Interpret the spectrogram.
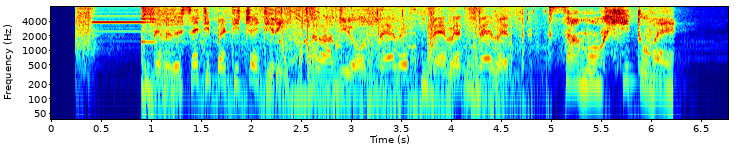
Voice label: RADIO ID

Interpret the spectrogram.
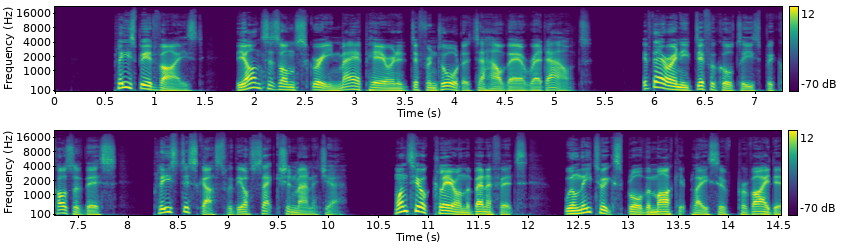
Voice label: elearning

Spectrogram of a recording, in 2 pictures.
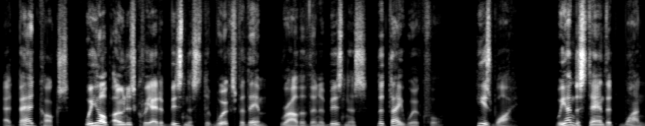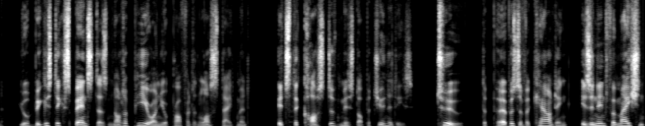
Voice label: IVR

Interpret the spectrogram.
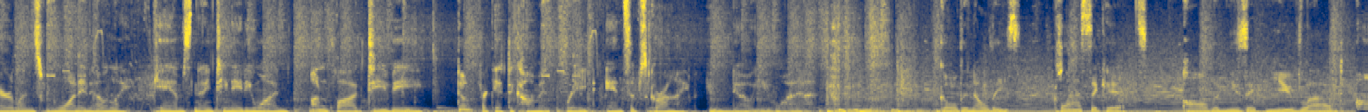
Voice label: Radio Imaging

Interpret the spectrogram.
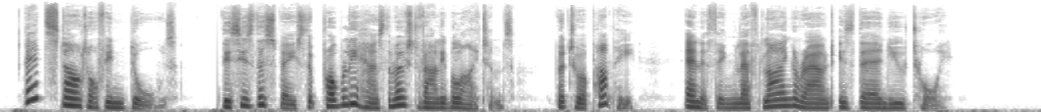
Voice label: Documentary read about puppies

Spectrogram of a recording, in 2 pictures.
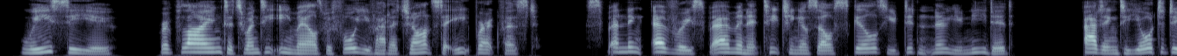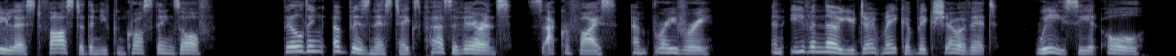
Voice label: UK

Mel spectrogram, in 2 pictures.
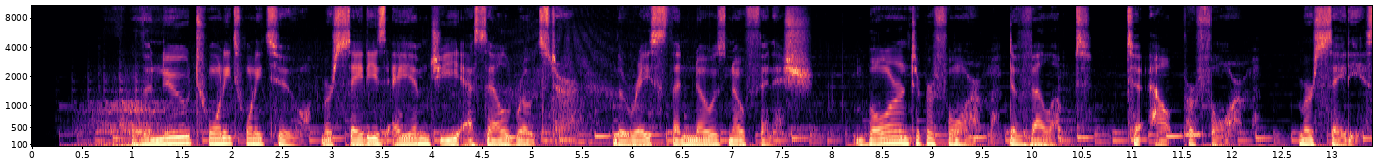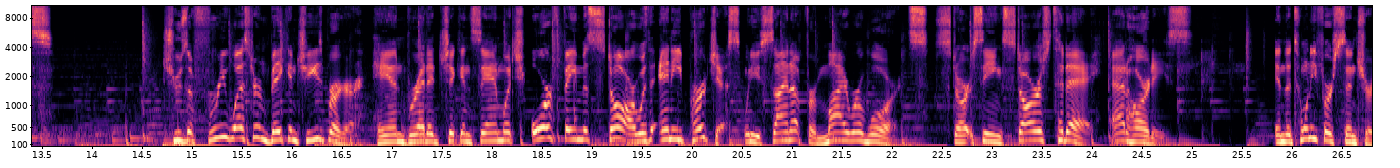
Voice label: Commercial; Mercedes

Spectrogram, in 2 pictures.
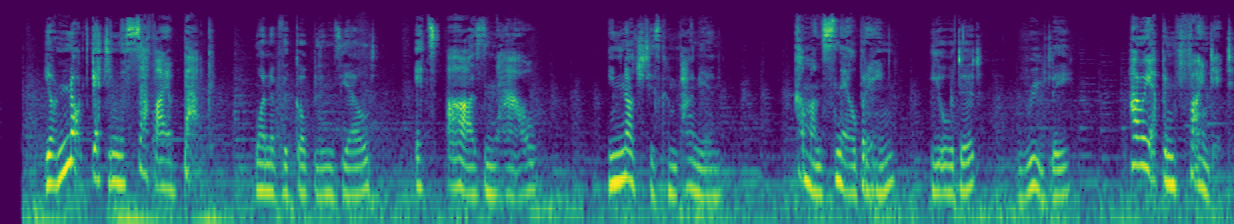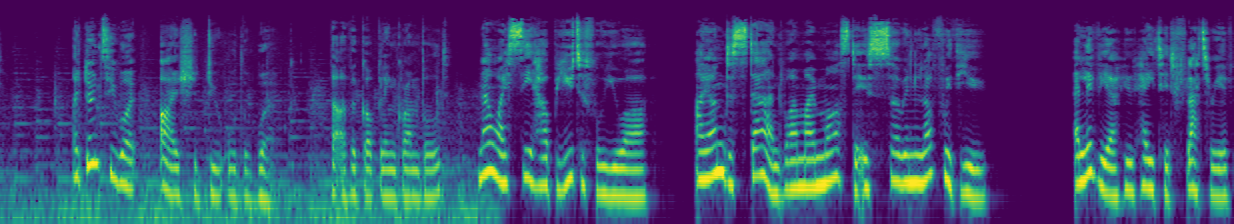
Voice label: Character Showreel

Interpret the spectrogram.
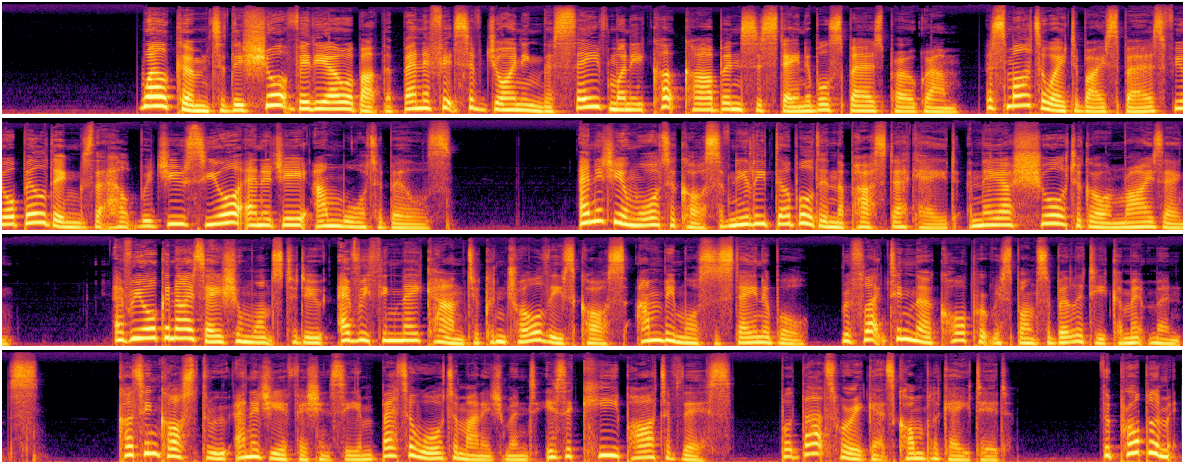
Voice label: Explainer; Sustainable Spares

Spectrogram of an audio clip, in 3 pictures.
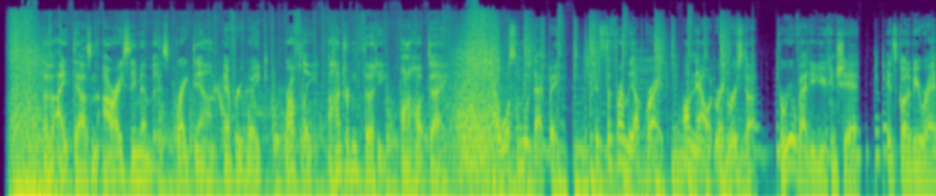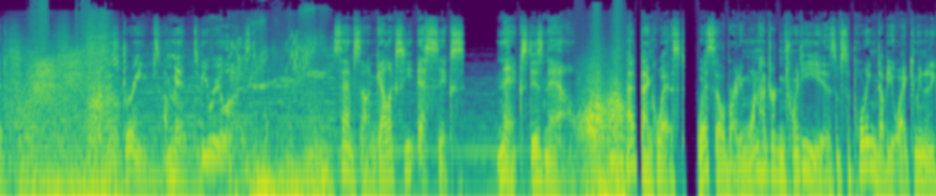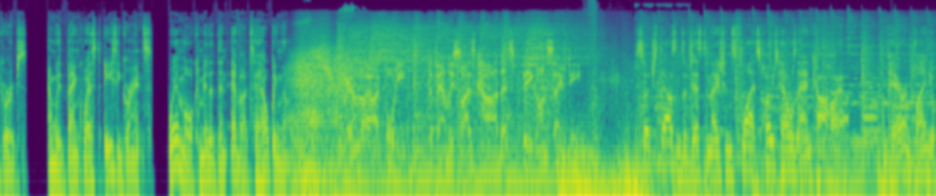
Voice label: VoiceOver

